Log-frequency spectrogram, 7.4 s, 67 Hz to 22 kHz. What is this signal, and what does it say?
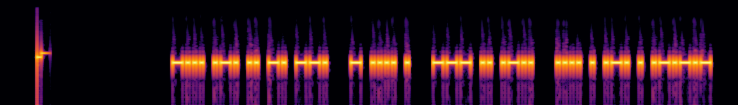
Morse code, heard as a keyed tone, about 34 wpm, 700 Hz. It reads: BRING THE OIL HERE.
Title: Sentences from Top 1000 Words - Review Part 4 - 35wpm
